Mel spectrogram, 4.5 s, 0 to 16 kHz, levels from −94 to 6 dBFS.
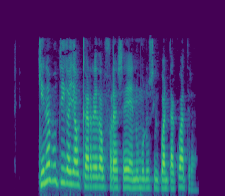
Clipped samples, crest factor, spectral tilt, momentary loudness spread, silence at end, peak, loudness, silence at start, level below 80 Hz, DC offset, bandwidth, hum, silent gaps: under 0.1%; 18 dB; -5 dB/octave; 6 LU; 0.65 s; -4 dBFS; -20 LUFS; 0.8 s; -62 dBFS; under 0.1%; 8 kHz; none; none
